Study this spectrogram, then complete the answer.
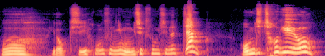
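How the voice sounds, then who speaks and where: A gentle young husband, voiced by a man in a radio play. He speaks softly and warmly about his family. His tone is apologetic. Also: very high voice, very animated, normal speed, heavily acted. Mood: friendly. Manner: soft, apologetic, fond. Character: gentle young husband, soft-spoken son.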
